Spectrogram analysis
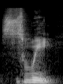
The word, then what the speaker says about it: Sui: And first off, how's it pronounced? It is SUI. It is not SUI. I've been corrected multiple times. So if you want to be on the better half of the SUI community, just pronounce it SUI.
